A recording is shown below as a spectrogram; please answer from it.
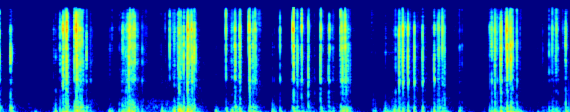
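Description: Long green nails scratch a small oval pink silicone body scrubber pad with nubs, solid and flexible. Quick bursts of bright, crackly rasping come one after another, with a soft low rumble beneath each stroke and brief quiet gaps between.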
